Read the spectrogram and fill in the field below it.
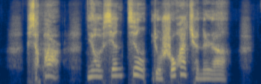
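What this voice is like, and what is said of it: Quiet, whispered speech. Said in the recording (Chinese): “小声的说”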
